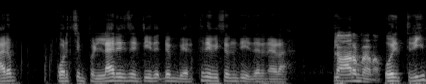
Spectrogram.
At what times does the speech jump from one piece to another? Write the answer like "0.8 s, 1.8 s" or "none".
3.3 s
